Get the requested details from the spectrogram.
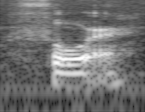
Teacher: all my THs come out as Fs just because it's less effort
